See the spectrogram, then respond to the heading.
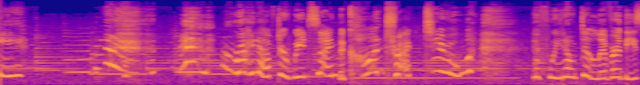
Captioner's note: crying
